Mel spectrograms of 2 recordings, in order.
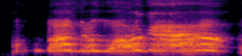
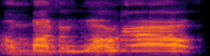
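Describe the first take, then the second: First: Much higher mock cry-shout; mock crying walkout. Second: Much higher mocking whine; mocking the walkout man. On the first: Mocking the guest who threatened to walk out, mock crying shout. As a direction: wail it like a fake tantrum. Mocks the walkout man from clip. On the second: Mocking the guest who threatened to walk out, high whine. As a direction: parody the man threatening to leave.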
